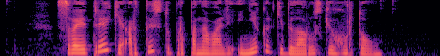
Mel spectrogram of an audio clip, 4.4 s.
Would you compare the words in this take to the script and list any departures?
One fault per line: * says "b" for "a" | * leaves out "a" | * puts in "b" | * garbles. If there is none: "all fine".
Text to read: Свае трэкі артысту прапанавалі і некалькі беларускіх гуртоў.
all fine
